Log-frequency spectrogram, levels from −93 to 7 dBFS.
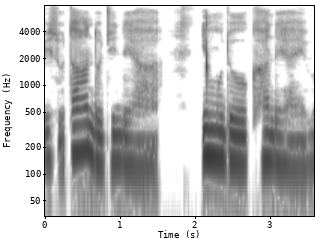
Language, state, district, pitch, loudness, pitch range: Idu Mishmi, Arunachal Pradesh, Lower Dibang Valley, 135 Hz, -26 LUFS, 125-150 Hz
